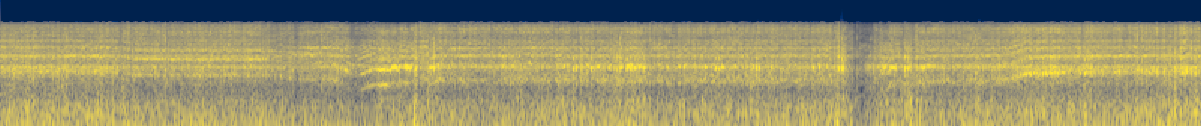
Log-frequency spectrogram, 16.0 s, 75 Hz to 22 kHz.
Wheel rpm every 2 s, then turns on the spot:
230, 200, 140, 160, 160, 130, 170, 230.
none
